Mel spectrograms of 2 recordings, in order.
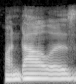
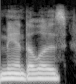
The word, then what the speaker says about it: mandala: And I said mandelas because everybody pronounces that some way different. Mandalas, mandelas, whatever way you want to pronounce that that's up to you. But I call it mandelas.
